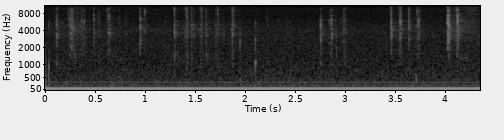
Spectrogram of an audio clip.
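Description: Typing on a computer keyboard while working in MS Word, a fast, steady run of close, crisp key clicks over a constant low hum.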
